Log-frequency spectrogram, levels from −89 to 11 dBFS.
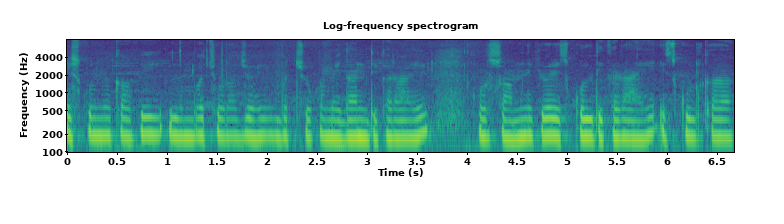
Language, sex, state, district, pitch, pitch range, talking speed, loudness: Hindi, female, Madhya Pradesh, Dhar, 180 Hz, 180-185 Hz, 215 wpm, -15 LUFS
